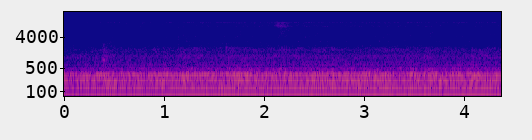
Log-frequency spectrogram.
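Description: A steady low hum with a faint rumble of background room noise under it, unchanging throughout.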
